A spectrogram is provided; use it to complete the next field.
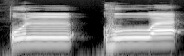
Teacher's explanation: Menjeda atau memutus suara huruf lam dengan hu-nya.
